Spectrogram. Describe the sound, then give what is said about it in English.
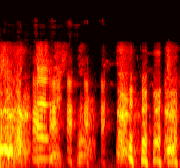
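A dog barks after a knock on wood, a rapid series of sharp barks, about eight or nine in quick succession with a brief pause midway. “Oh, sorry, I just freaked my dog out.”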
